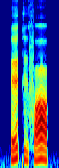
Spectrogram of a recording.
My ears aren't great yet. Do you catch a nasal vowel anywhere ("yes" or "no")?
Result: no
